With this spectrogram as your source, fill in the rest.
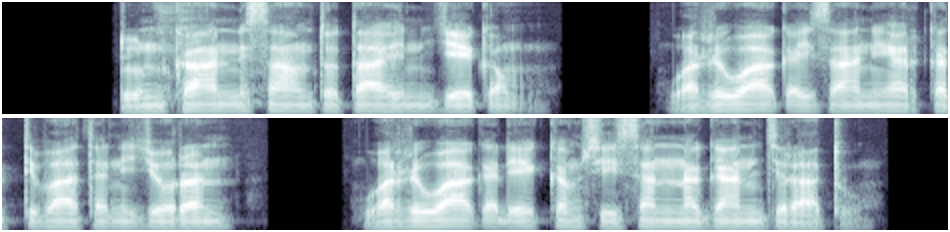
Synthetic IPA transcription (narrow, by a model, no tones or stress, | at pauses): d̪̥ʊŋkaːnːɪsaːmt̪ɔt̪aːhɪnd͡ʒe̞ːkʼɐmʊ̥ | wʔɐ̰rːɪwaːkʼɐɪsaːniːhɐɾkɐt̪ːɪbaːt̪ɐnid͡ʒɔːɾɐn | wɐ̰rːɪwaːkʼɐd̪e̞ːkːɐmsiːsɐnːɐɡaːnd͡ʒɪɾaːt̪ʊ̥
